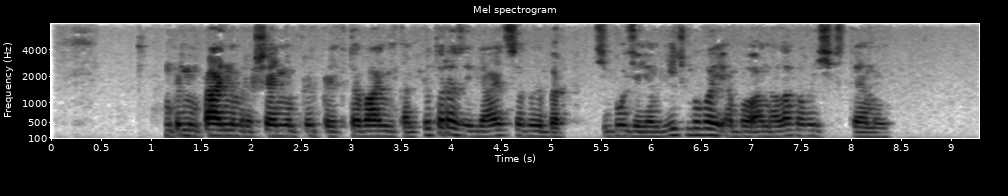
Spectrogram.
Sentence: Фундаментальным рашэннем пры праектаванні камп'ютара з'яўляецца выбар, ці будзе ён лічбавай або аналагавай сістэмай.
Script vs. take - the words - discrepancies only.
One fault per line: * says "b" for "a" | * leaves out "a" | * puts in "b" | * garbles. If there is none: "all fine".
all fine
